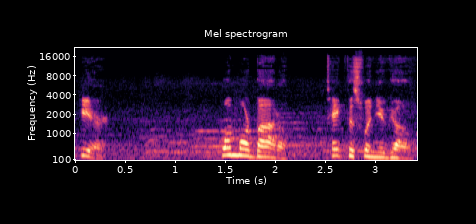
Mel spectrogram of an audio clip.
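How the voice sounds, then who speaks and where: A mysterious male shopkeeper, played by an actor in an audio drama, with a high, very lively voice. He is courteous and apologetic, hesitating as he offers cryptic remarks, over clear background noise. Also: measured pace. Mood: apologetic, kindly.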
